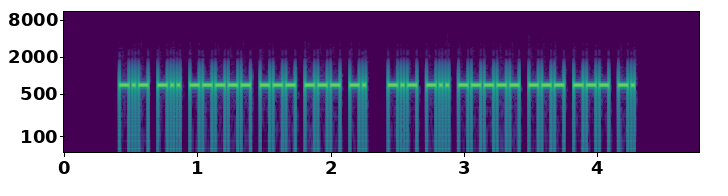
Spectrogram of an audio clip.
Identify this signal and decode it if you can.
Morse code, heard as a keyed tone, about 50 wpm, 700 Hz. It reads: KD0OON KD0OON
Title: USA Call Signs Repeated 2x 50wpm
